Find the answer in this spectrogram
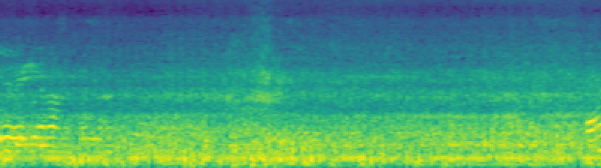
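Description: Motorcycle engine running steadily while riding, with road and traffic noise around it.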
